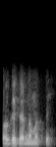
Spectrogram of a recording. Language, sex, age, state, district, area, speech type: Telugu, male, 45-60, Andhra Pradesh, Eluru, urban, conversation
